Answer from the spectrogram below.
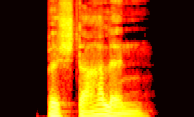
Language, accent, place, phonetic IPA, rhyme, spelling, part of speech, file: German, Germany, Berlin, [bəˈʃtaːlən], -aːlən, bestahlen, verb, De-bestahlen.ogg
- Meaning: first/third-person plural preterite of bestehlen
